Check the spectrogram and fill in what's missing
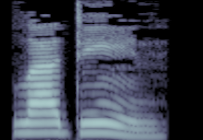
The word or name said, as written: ladin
